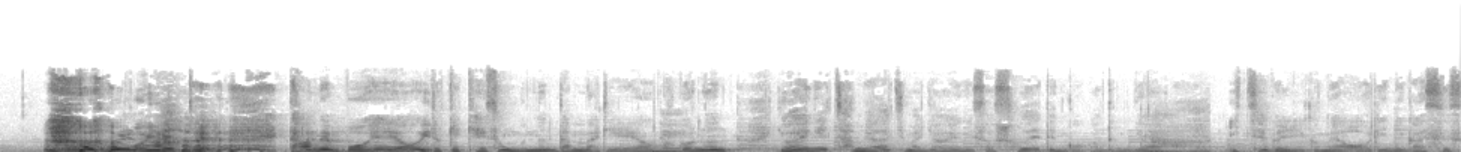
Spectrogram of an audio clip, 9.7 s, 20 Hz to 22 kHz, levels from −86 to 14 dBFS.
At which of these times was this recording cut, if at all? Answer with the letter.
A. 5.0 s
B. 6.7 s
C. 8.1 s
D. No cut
C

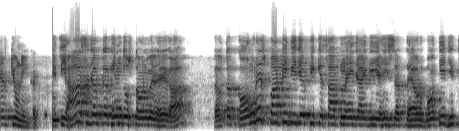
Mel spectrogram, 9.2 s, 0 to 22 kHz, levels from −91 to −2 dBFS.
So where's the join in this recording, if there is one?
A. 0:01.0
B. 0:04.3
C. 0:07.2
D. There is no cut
A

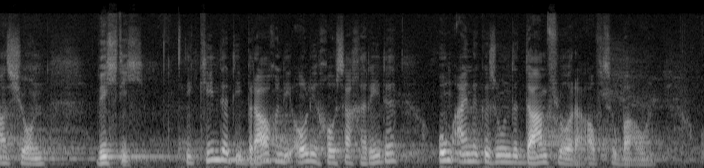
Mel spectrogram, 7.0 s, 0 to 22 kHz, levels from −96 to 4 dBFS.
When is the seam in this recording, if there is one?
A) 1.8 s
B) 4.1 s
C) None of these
A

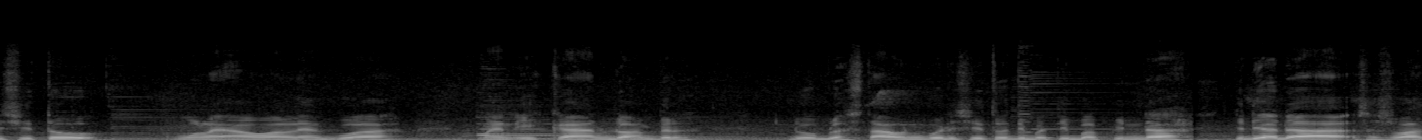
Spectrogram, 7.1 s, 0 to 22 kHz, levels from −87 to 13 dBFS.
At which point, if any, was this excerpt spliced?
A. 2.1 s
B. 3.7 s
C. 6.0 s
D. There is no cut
C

